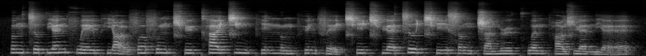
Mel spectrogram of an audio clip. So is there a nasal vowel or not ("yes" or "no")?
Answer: no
